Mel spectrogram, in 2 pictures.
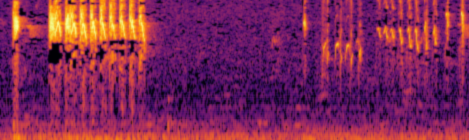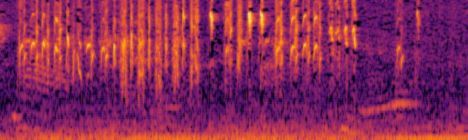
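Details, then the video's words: Crested jay lure recording: an intense, fast, dry rattle of closely packed high notes lasting about a second, then quieter running trills of chattering notes over several seconds. "Pancingan Sogon Ampuh Pancing Bunyi"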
